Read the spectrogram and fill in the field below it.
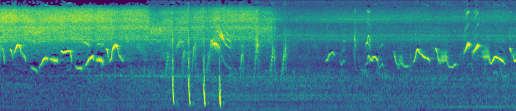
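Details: Hwamei kept in a cage, singing at midday: wavering whistled phrases, a handful of loud clicks in the middle, then more up-and-down whistles over a steady hiss.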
